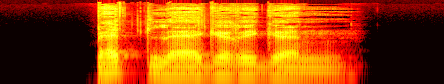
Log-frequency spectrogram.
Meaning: inflection of bettlägerig: 1. strong genitive masculine/neuter singular 2. weak/mixed genitive/dative all-gender singular 3. strong/weak/mixed accusative masculine singular 4. strong dative plural
- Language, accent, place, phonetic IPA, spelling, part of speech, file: German, Germany, Berlin, [ˈbɛtˌlɛːɡəʁɪɡn̩], bettlägerigen, adjective, De-bettlägerigen.ogg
